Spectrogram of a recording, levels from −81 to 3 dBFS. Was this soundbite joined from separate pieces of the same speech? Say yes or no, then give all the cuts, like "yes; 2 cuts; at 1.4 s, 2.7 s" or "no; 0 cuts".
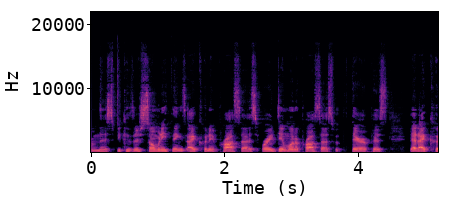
no; 0 cuts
